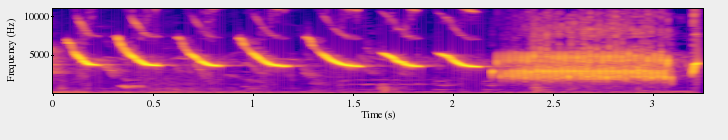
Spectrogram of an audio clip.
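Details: Canary song recorded for training other birds: six clear high whistles sliding downward about every third of a second, followed by a loud harsh buzzy rattle.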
